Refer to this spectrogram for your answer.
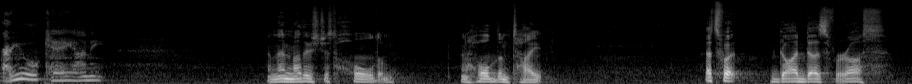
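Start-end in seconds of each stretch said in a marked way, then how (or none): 0.0-1.1 very soft, whispered, comforting tone. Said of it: "whisper in their ear".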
